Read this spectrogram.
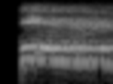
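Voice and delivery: high loud blast of bom!; explosion bom. Acted. Preacher miming pent-up anger exploding, shouting.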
